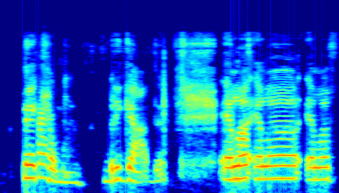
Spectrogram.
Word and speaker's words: Pekelman: É correta a pronúncia, Pekelman? Peckelman.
